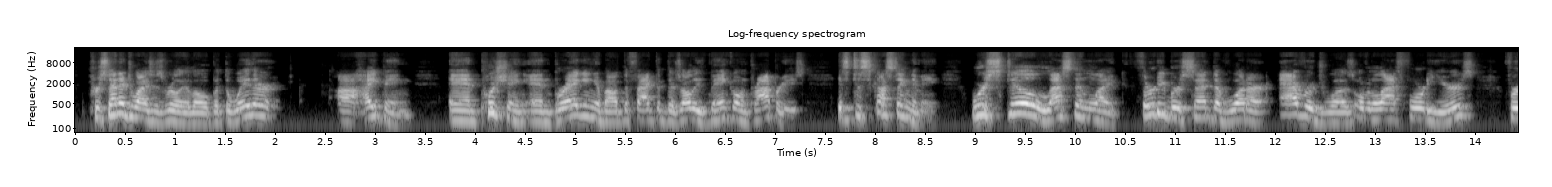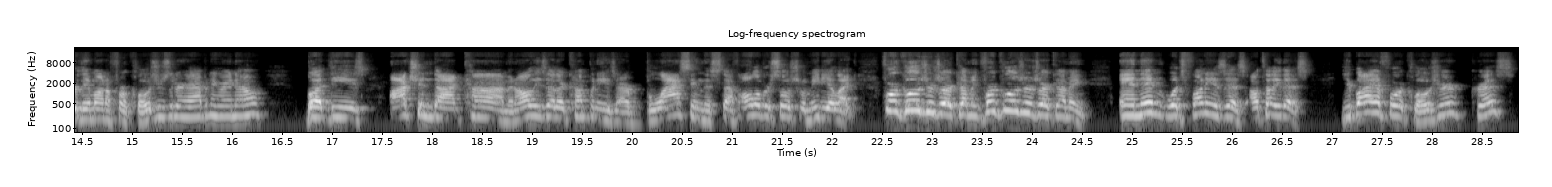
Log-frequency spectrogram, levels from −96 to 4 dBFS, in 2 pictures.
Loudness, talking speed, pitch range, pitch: -22 LUFS, 195 wpm, 185-260 Hz, 220 Hz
